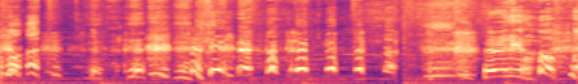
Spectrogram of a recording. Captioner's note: laughing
